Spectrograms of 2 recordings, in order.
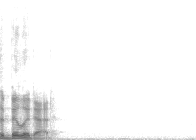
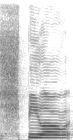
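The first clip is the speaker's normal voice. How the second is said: imitating wife; 9 semitones higher, 5 dB louder than usual. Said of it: "She goes".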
